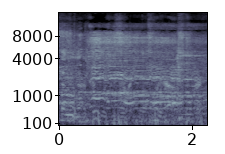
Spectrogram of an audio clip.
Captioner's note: chatter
